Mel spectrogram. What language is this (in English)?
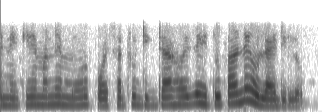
Assamese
